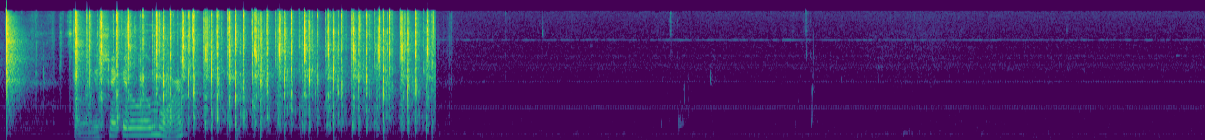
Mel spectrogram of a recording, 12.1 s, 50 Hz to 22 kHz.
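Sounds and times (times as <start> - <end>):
shaker ball rattling in bottle: 0.6 - 4.4.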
